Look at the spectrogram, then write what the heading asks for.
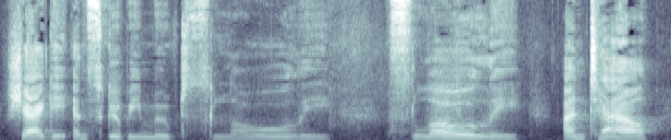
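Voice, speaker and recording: Animated woman reading a children's story. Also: on the low side, slow.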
